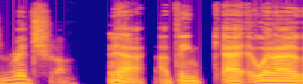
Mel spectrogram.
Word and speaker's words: Rydström: In Swedish, Henrik Rydström. Because the official pronunciation that he sent out was Rydström.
